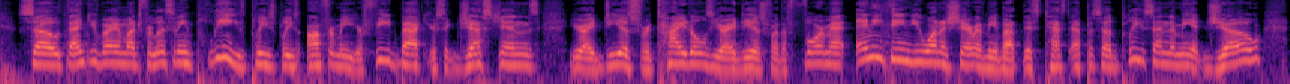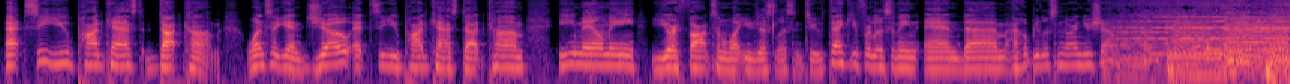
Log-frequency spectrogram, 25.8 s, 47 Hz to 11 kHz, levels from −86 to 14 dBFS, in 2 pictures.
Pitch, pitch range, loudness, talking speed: 155 Hz, 130-175 Hz, -24 LUFS, 170 wpm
